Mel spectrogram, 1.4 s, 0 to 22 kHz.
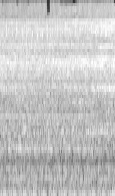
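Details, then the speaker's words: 2003 BMW 325xi (E46) first start after installing a new fuel injector: steady even idle, smooth low pulse with constant airy hiss, airflow sensor reading erratic, no leaks seen; normal idle. "So it is running. It doesn't sound like it's running."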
